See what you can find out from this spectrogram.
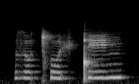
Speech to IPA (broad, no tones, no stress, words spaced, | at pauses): zoǀʰoʃ ǃeŋ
